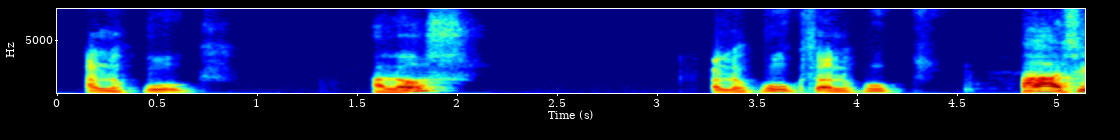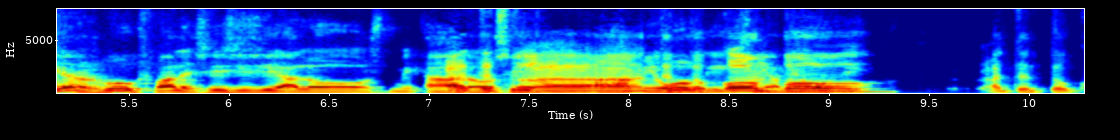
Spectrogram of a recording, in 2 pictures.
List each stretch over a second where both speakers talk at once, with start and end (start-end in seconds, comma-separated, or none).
7.1-9.2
